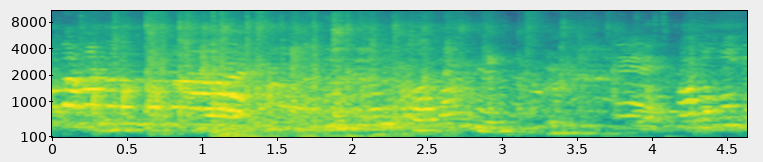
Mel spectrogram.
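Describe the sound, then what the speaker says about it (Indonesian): Students in a micro-teaching classroom clap together as a group, brisk hand claps mixed with children's voices and chatter, moderately loud and continuous throughout. "Tepuk tangan, teman-teman."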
